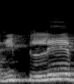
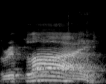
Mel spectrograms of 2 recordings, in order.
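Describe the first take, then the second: First: The word ends with an 'ay' vowel sound. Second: The word ends with an 'eye' vowel sound. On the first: The speaker calls it wrong. "এটা অনেকে ভুল করে বলে রিপ্লে বলে" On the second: The speaker calls it right. "এটা হবে রিপ্লাই"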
